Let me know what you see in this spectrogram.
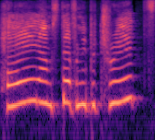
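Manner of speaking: very high-pitched speaking voice. Imitating an actress's real speaking voice: high-pitched voice. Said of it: "you hear her speak and she's like".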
